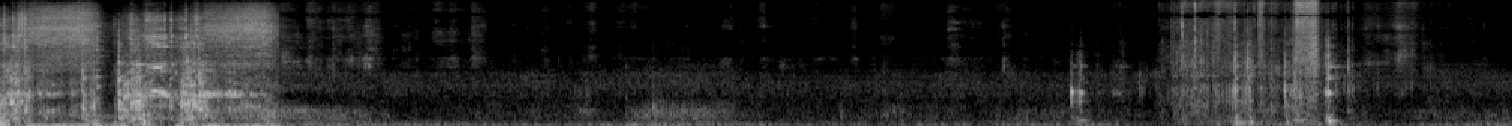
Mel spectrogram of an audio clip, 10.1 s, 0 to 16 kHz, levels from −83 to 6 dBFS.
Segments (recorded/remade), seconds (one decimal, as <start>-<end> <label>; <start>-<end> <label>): 0.0-0.6 remade; 0.6-5.3 recorded; 5.3-6.2 remade; 6.2-9.0 recorded; 9.0-10.1 remade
